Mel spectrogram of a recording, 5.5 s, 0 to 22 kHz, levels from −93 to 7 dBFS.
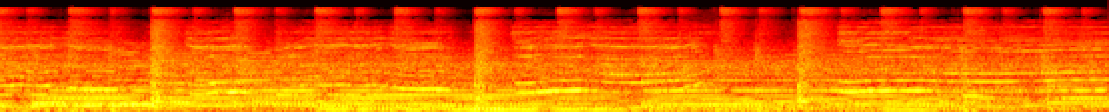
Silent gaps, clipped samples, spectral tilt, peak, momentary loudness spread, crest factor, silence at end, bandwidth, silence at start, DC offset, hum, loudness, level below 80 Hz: none; under 0.1%; -5 dB/octave; -2 dBFS; 3 LU; 16 dB; 0 s; 17 kHz; 0 s; under 0.1%; none; -17 LUFS; -38 dBFS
